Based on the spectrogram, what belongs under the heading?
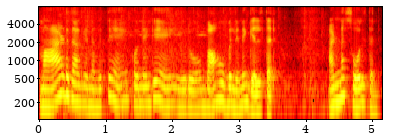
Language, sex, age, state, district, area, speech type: Kannada, female, 45-60, Karnataka, Hassan, urban, spontaneous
